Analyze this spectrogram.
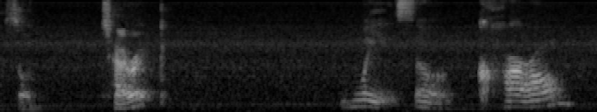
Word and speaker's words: Tariq: Mine's Tariq, but pronounced like Derek with a T. So Tarek.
